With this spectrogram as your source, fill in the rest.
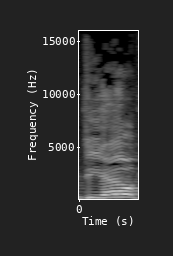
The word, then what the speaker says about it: Dalziel: No, it's Rory Duguid, 32 DL Gardens.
